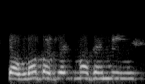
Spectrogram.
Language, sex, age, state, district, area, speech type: Marathi, female, 45-60, Maharashtra, Pune, urban, conversation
